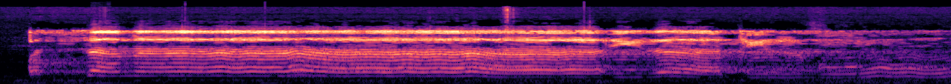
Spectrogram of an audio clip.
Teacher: ذات البروج في قلقلة عند الجيم.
